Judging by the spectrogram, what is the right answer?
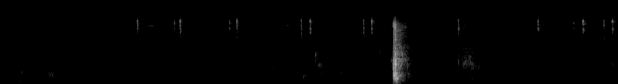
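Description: A computer mouse gives a string of light, sharp clicks, some in quick pairs and others spaced out, close to the mic, with one louder knock partway through and no one speaking.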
